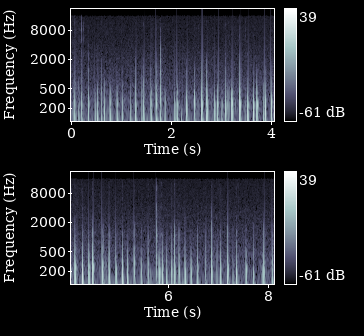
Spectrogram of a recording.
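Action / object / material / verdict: tap / cork trivet / cork / none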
